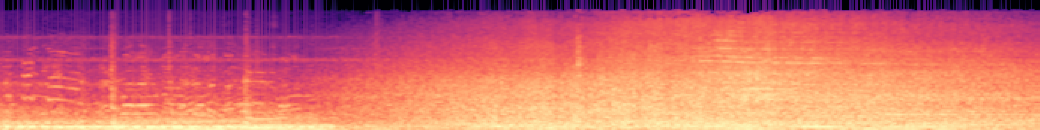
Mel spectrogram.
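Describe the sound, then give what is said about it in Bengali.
A bus rattling along a broken, potholed road: loud, continuous low engine rumble, shifting after a few seconds into a broader, rougher rattling roar that carries on steadily. “বাসটা ভাঙা চোরা রাস্তা ধরে ঘর ঘর শব্দ করে চলে গেল”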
